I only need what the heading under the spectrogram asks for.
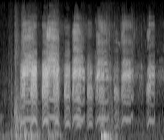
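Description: A series of loud, nasal duck quacks in quick, uneven bursts, about eight calls over a few seconds, with no talking.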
